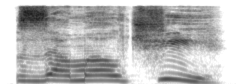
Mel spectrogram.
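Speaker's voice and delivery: high, drawn-out angry cry; shouting. A narrator's reading. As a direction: cut them off with a shout. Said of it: "теперь и я кричала".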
